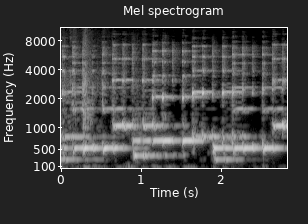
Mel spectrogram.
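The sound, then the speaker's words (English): A phone ringtone plays a bright electronic melody of stepping tones at a steady, fairly loud level, with no talking over it. “I was so rudely interrupted by that phone call.”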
